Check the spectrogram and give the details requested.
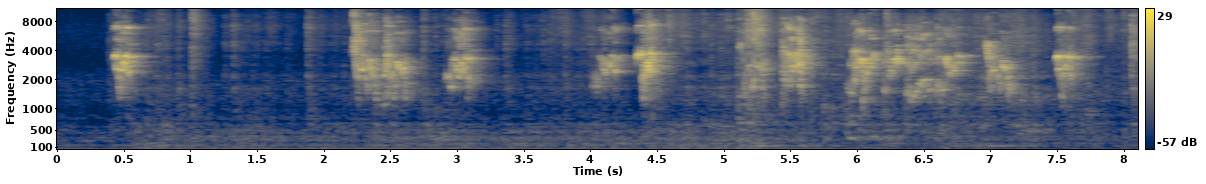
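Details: Pet parakeets (budgerigars) chirping, played for a lonely bird, with a sharp opening note, then bursts of buzzy chatter and squeaky chirps at irregular intervals over a soft room hum.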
